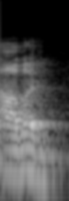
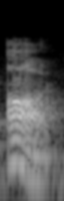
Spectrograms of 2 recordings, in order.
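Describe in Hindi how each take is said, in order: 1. इसे दो सिलेबल में बोला जाता है, ow-er। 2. इसे एक छोटे सिलेबल में बोला जाता है, ar। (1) "हम लोग इसको बोल लेते हैं आवर" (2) "इंग्लिश मीडियम में पढ़ने वाले लोग इसको बोलते हैं आर"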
